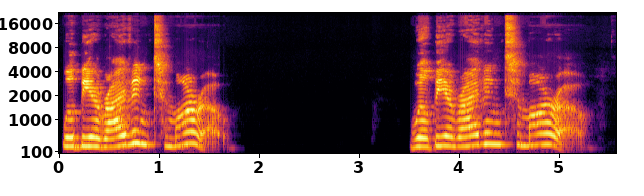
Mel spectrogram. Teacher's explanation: my voice went up and then down to pitch one up and then down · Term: pitch change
